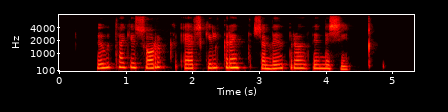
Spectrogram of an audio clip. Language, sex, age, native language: Icelandic, female, 50-59, Icelandic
